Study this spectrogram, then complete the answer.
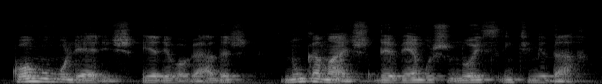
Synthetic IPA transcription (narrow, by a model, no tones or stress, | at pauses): kõmʊmuʎɛɾɪsɪad͡ʒ̪evoɡad̪ɐs | nũkɐmajzd̪evẽmʊznʊzḭ̃nt͡ʃimid̪a̰ɾ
